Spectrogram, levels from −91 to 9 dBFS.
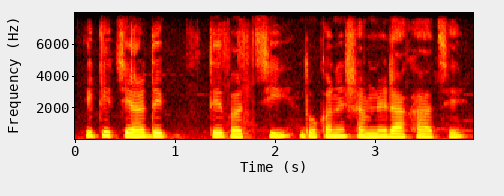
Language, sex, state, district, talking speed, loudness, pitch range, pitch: Bengali, female, West Bengal, Cooch Behar, 120 wpm, -16 LUFS, 205-225 Hz, 215 Hz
